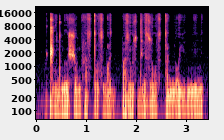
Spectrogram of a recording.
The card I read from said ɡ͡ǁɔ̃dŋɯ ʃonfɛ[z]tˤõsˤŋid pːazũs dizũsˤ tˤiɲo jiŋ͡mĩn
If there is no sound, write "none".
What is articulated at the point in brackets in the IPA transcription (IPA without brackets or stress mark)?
s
